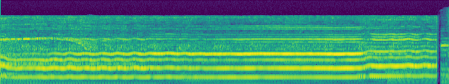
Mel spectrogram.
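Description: Christian worship music: a singer holds one long note over soft accompaniment, the pitch stepping up slightly near the end.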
